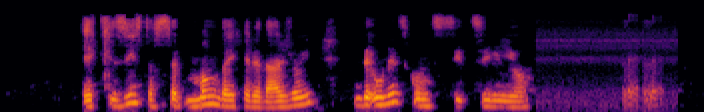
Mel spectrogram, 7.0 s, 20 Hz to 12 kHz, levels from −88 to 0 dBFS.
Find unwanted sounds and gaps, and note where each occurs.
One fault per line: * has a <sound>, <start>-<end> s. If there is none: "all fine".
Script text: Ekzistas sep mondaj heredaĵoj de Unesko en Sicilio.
* has a laugh, 6.2-6.6 s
